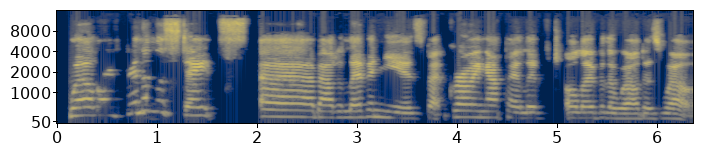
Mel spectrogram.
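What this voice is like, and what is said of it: Mixed international accent. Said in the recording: “I can detect a really mixed accent there... It's a truly international accent, a little bit of everything”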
